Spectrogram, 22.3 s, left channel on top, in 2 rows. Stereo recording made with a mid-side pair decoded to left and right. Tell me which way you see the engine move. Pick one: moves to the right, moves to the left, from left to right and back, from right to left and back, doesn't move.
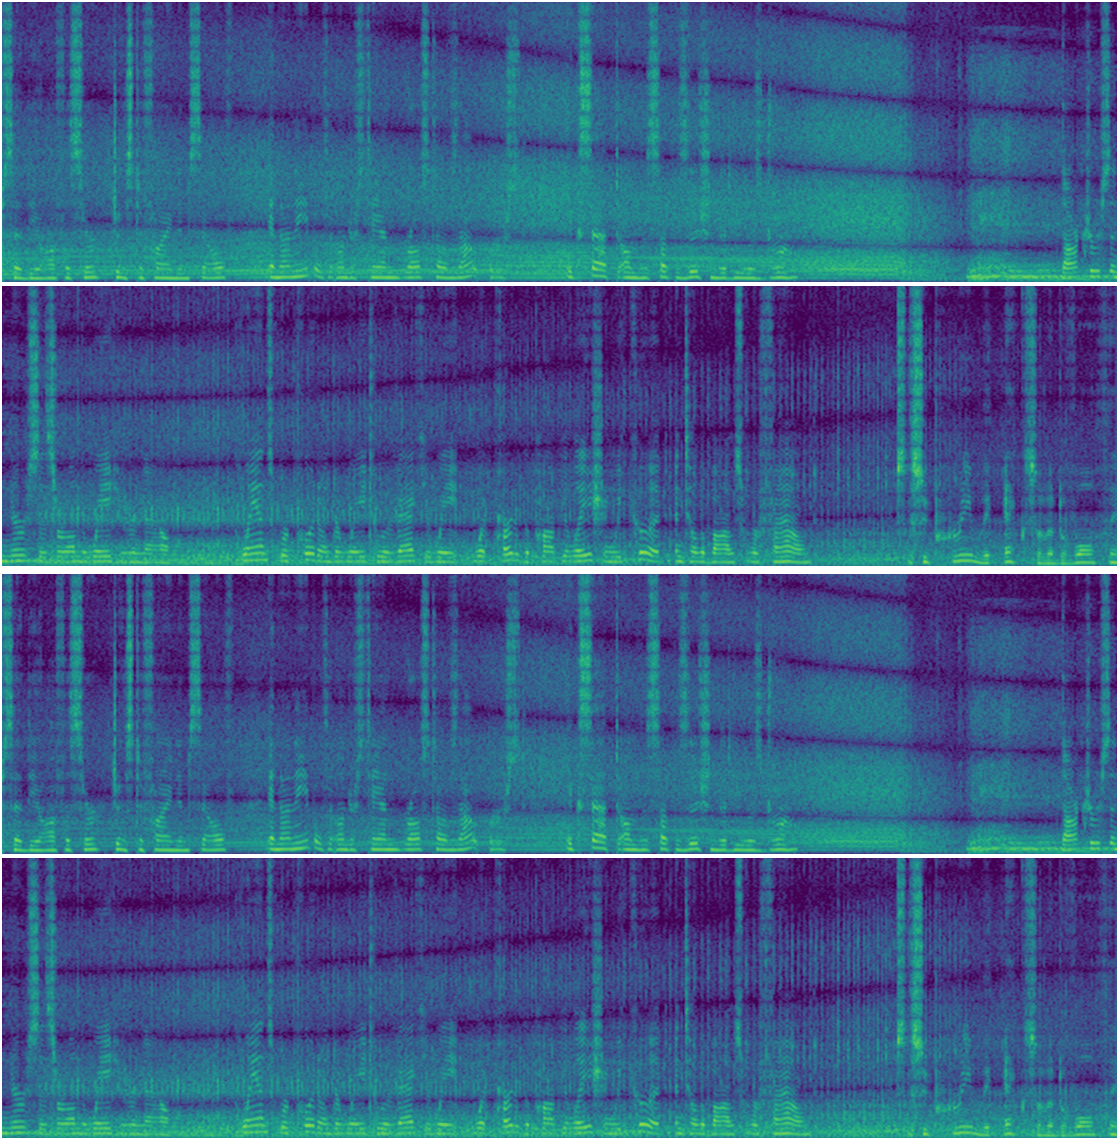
moves to the right.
